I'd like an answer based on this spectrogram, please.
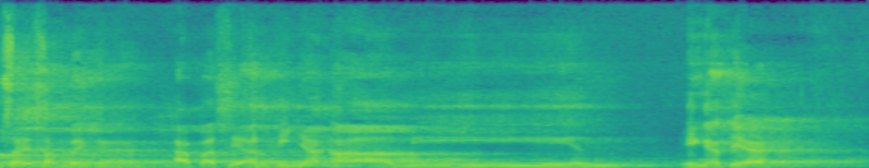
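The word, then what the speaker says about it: آمين: Sebelum saya sampaikan, apa sih artinya amin? Ingat ya, alifnya panjang mim minnya dua harakat karena ada ya sukun. Amin. Awas jangan salah bacanya. Kalau Anda pendekkan alifnya amin, itu artinya orang yang jujur.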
